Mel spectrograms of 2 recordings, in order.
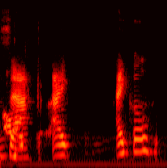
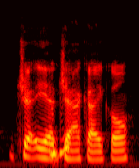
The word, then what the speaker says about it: Jack Eichel: For Vegas, we have Zach Eichel. Jack Eichel. Did I say Yak? You said Zach. It's like, it's a fucking J. Definitely a J. He's American.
